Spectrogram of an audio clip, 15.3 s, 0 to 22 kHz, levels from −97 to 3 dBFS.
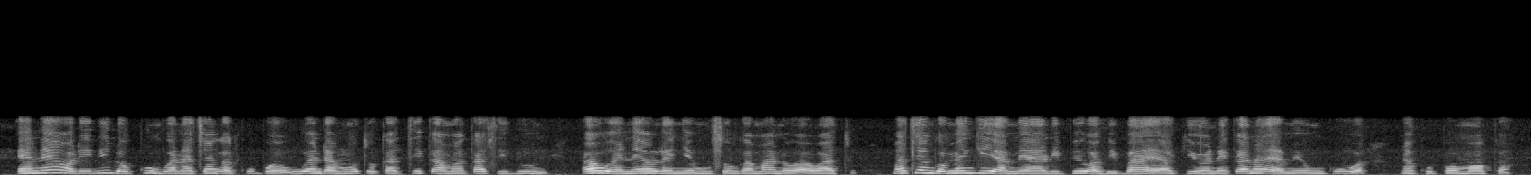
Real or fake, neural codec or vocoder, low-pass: real; none; 7.2 kHz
